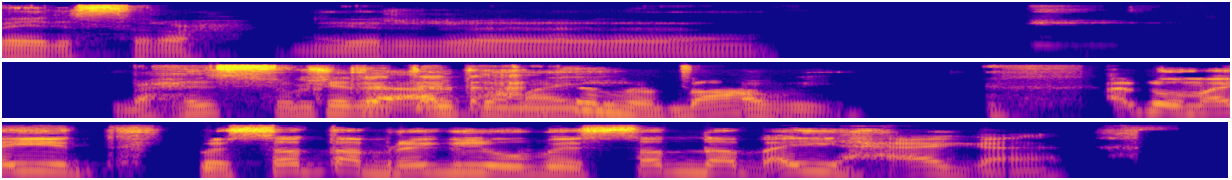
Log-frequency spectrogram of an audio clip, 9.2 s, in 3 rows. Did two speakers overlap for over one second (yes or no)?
yes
